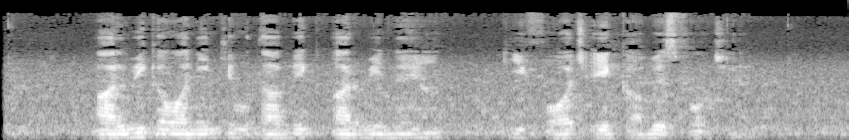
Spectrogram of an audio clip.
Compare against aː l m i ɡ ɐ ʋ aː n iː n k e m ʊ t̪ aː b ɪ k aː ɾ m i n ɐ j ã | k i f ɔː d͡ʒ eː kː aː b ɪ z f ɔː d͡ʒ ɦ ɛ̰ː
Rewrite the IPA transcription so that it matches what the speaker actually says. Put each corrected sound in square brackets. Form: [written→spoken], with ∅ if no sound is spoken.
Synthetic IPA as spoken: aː l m i [ɡ→k] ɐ ʋ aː n iː n k e m ʊ t̪ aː b ɪ k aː ɾ m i n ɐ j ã | k i f ɔː d͡ʒ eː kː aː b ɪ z f ɔː d͡ʒ ɦ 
